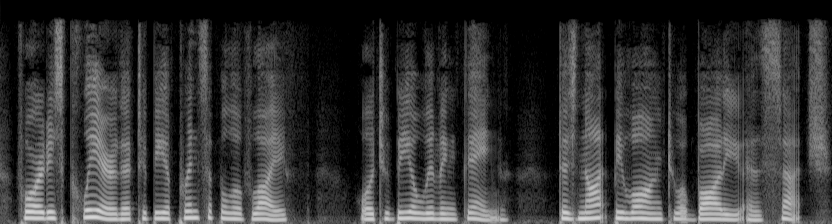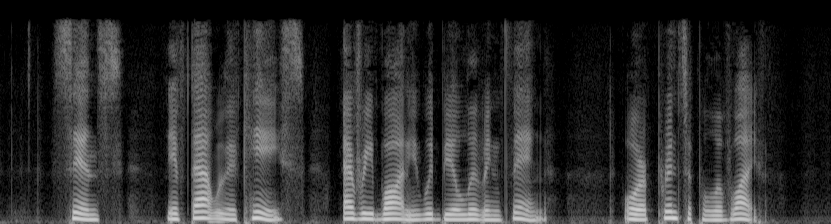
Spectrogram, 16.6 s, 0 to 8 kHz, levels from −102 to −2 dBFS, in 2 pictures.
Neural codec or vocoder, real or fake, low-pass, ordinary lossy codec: codec, 16 kHz, 1 kbps, FunCodec, trained on Chinese and English, 50 frames a second; fake; 7.2 kHz; MP3, 64 kbps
